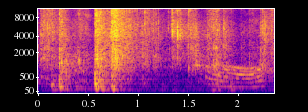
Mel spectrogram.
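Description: Paper crinkling and rustling from gift wrapping being handled, loudest in the first second, followed by a brief voice near the end.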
